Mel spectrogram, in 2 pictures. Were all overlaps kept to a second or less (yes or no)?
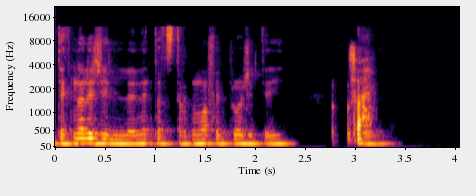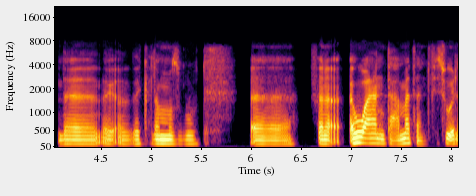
yes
